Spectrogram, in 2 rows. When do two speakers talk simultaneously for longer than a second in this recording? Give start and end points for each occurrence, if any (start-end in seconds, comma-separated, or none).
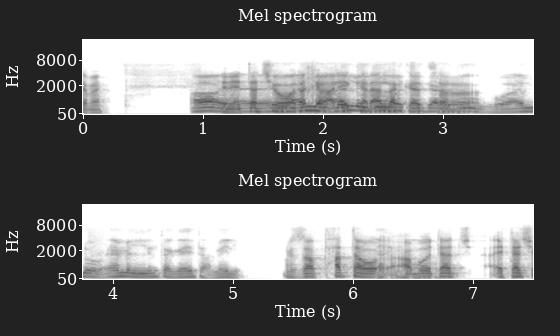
1.1-3.3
